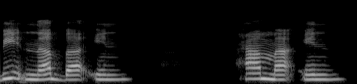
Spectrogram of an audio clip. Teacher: جھٹکے سے پڑھیں گے کیونکہ حمزہ ہے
